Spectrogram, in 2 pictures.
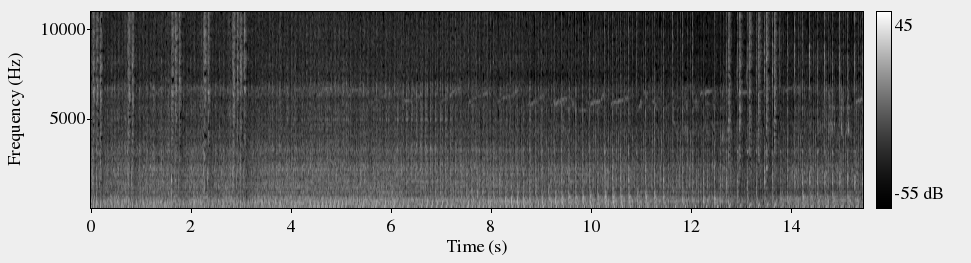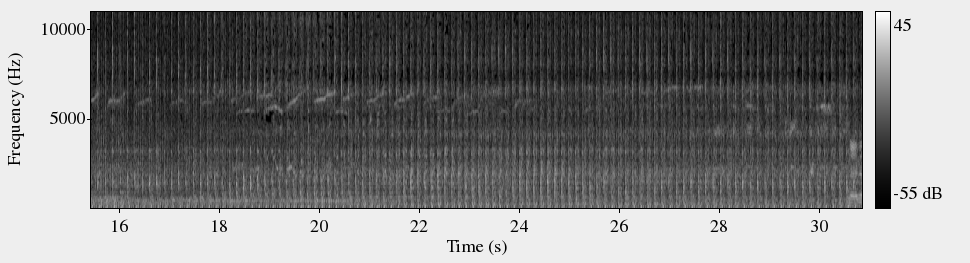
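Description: Kubota ER65 single-cylinder diesel engine running. It is louder and busier for about the first twelve seconds, then settles into a steady, even chug.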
